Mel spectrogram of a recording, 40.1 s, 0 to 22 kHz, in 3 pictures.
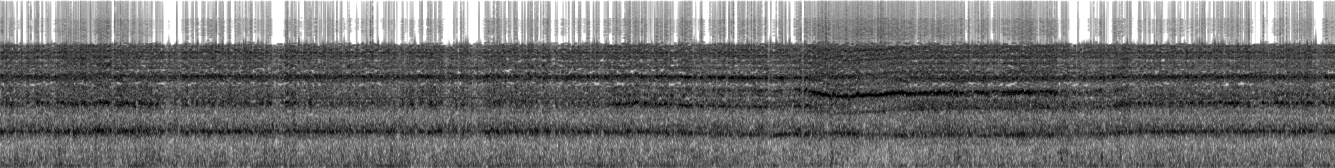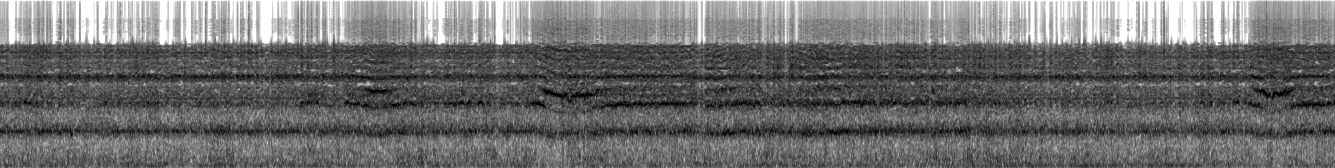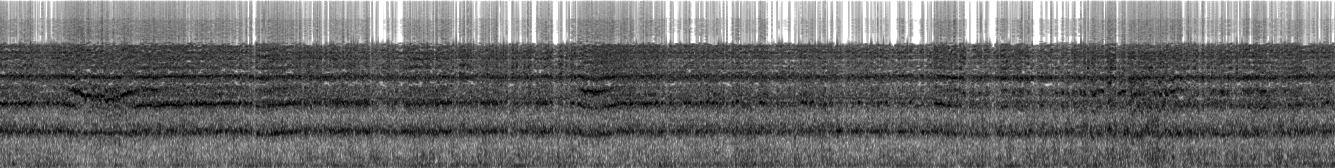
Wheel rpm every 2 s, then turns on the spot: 230, 230, 230, 220, 210, 220, 230, 230, 230, 220, 230, 230, 230, 220, 230, 230, 230, 230, 220, 220.
none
